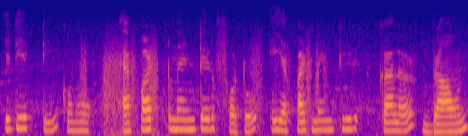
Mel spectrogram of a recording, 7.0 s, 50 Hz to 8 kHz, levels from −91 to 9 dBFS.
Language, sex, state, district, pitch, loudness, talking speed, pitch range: Bengali, male, West Bengal, Dakshin Dinajpur, 200 Hz, -24 LUFS, 100 wpm, 180-220 Hz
